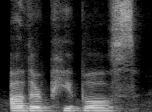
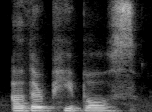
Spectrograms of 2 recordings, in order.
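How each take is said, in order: No difference in how they are said.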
